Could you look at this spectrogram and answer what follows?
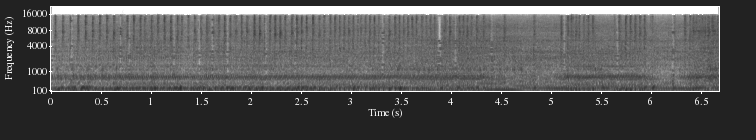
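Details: Late-1990s Mercury 5 hp two-stroke outboard, repaired, running in a barrel with the cover on after a flooded start on choke cleared. It gives a steady buzz with a smooth, even pitch and only slight speed wander, running healthily.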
